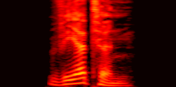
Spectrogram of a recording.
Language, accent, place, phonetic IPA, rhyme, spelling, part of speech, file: German, Germany, Berlin, [ˈveːɐ̯tn̩], -eːɐ̯tn̩, wehrten, verb, De-wehrten.ogg
- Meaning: inflection of wehren: 1. first/third-person plural preterite 2. first/third-person plural subjunctive II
